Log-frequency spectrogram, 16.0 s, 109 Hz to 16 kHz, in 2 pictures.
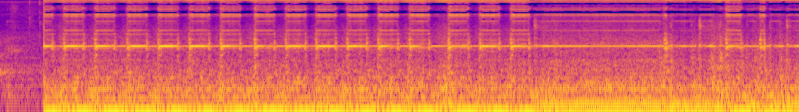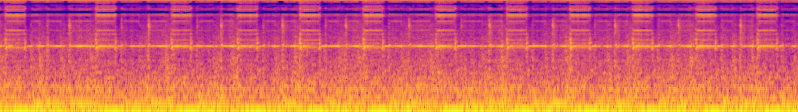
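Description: Tormach 1100 CNC mill running a probing routine, its axes driving a touch probe down and across a piston crown. It makes a loud steady low hum with a thin high whine over it and many quick irregular ticks. The sound starts abruptly about half a second in.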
